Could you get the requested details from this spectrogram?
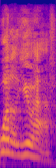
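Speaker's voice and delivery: acted-out scornful, sneering delivery.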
